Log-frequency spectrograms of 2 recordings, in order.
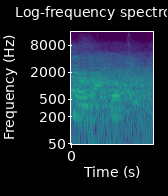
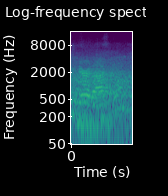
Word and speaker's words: pterodactyl: The pterodactyl. Why'd you pronounce the P in pterodactyl?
